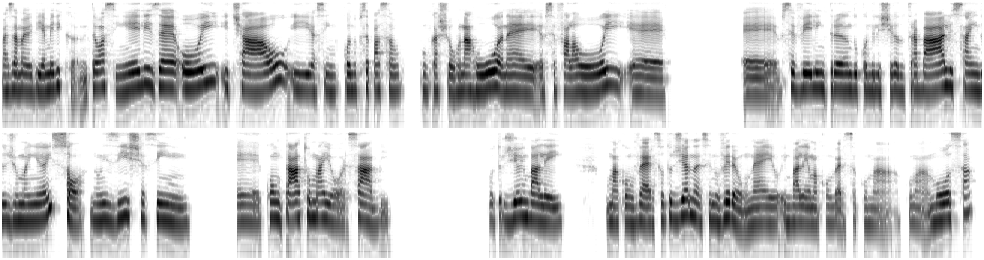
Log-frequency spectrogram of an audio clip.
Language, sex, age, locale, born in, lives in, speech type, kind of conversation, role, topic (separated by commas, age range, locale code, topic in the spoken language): Portuguese, female, 50-54, pt-BR, Brazil, United States, conversation, advice, user, Como posso fazer novas amizades depois de me mudar?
